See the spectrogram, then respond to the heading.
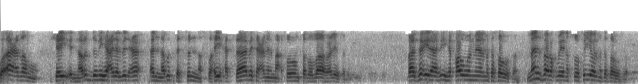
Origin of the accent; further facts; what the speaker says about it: Iraq; البصرة من أغلى المحافظات عندنا بالعراق، وأهلها الآن للأسف من أفقر الناس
